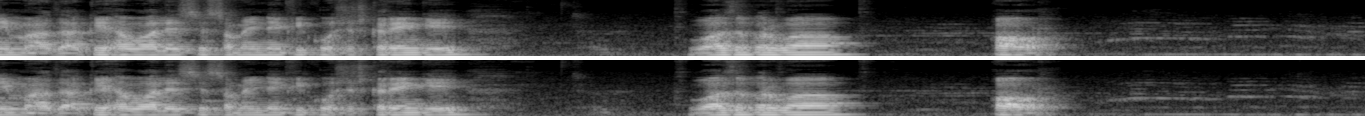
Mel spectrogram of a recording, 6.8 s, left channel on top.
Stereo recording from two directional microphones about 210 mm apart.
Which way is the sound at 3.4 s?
10° left (ahead or behind).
